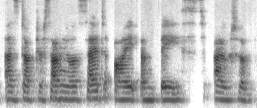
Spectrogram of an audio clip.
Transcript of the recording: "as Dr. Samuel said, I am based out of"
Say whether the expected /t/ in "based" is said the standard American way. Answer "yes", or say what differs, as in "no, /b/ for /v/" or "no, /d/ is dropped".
yes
